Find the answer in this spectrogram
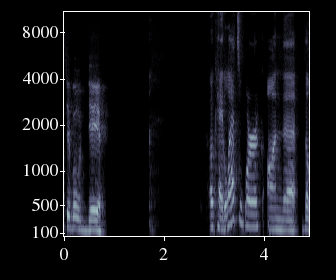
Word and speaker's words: deje: Deje means like, there's like when you pronounce it, there's like a way that you pronounce the D, like it's like a D. Like soft version of D.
